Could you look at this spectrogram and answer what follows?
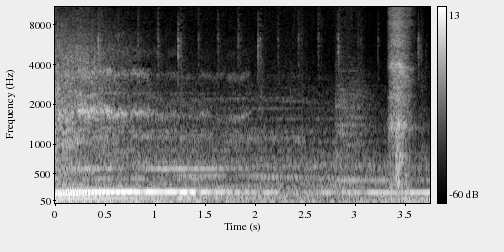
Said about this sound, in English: I jammed the keys into the ignition and took off like a gunshot, leaving the neighborhood at 3 times the legal speed limit.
